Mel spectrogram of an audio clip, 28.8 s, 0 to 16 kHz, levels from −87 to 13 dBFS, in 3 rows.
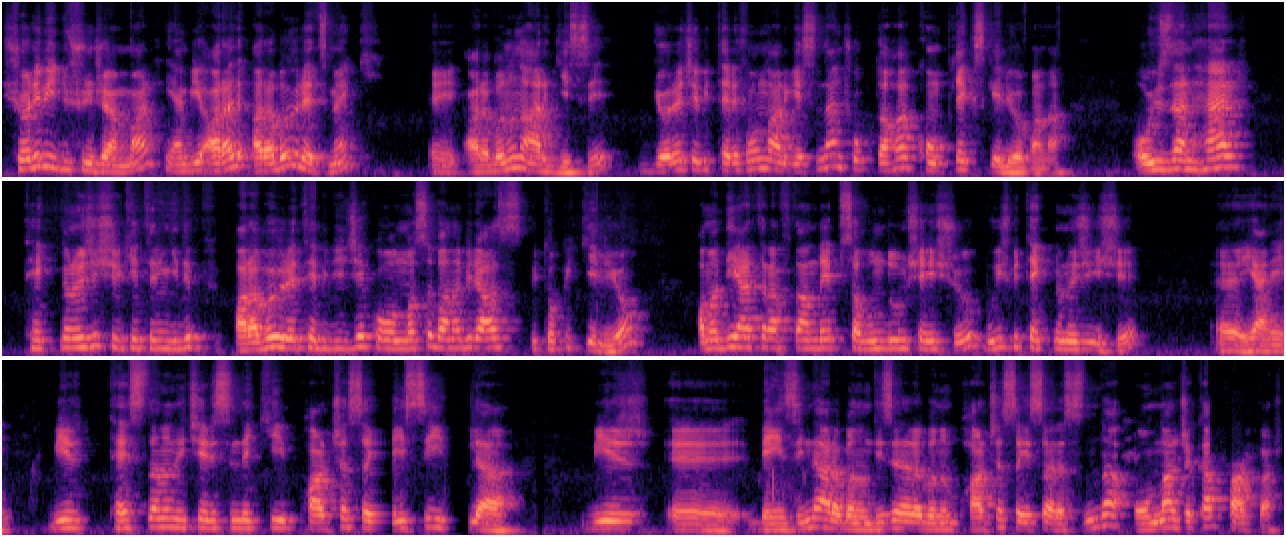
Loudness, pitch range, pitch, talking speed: -17 LUFS, 145-190 Hz, 170 Hz, 140 wpm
